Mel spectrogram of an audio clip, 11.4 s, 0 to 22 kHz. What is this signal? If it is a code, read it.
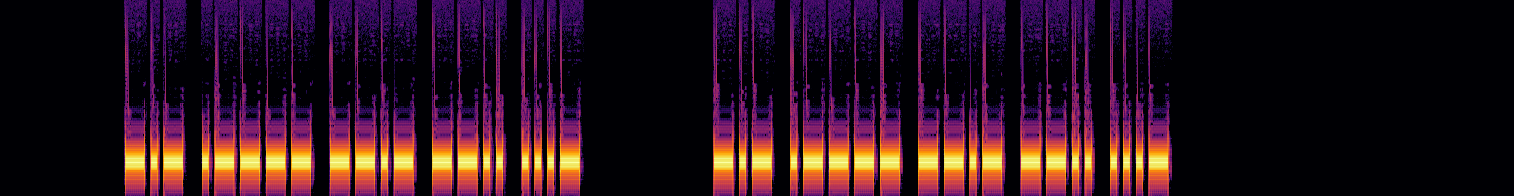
Morse code, heard as a keyed tone, about 25 wpm, 700 Hz. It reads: K1QZV K1QZV
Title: USA Call Signs - 5 Characters - Repeated 2x - 25wpm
